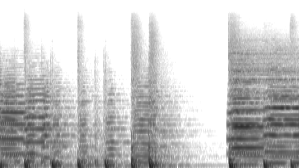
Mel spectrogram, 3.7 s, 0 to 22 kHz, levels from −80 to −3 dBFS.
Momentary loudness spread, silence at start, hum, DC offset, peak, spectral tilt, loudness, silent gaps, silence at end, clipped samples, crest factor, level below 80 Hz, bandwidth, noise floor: 11 LU; 0 s; none; under 0.1%; -6 dBFS; -5 dB/octave; -24 LUFS; none; 0 s; under 0.1%; 18 dB; -30 dBFS; 16 kHz; -56 dBFS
